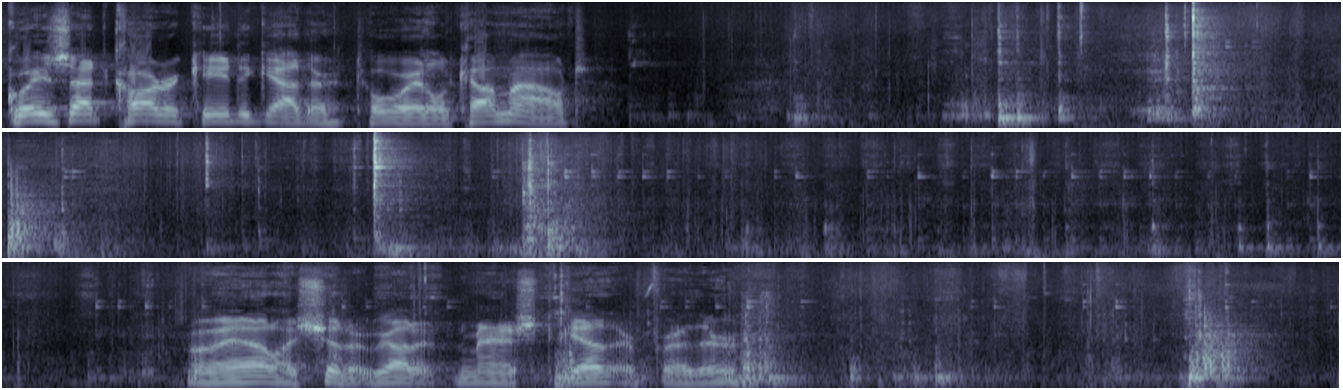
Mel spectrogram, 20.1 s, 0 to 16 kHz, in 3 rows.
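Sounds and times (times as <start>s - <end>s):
pliers clicking and scraping metal: 4.2s - 20.0s.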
